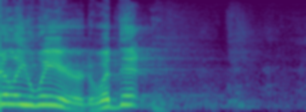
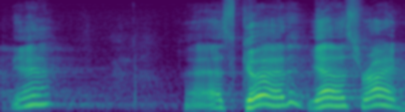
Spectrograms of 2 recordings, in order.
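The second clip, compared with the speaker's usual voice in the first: higher, mildly humoring reply; God unimpressed, indulgent; 4 semitones higher, slower than usual. Retold or imitated. God answering a believer showing off devotions, mildly indulgent and unimpressed. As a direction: lightly play someone politely humoring a show-off. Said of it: "And God's like".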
